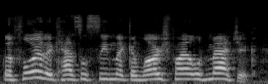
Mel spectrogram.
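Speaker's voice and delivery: normal talking voice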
